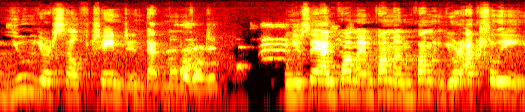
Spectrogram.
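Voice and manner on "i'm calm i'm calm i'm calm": quick, run-together repetitions; hasty mantra that contradicts itself; hurried, not calm. Shown as a demonstration. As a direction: rush it so it sounds unsettled. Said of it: "you know you're not calm".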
